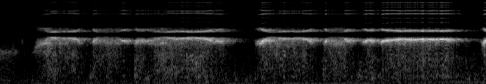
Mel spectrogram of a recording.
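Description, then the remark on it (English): A person whistles loudly in two long sustained phrases separated by a short pause. The pitch stays high and fairly steady with slight wavering, and no one talks. “Okay, you need to whistle.”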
